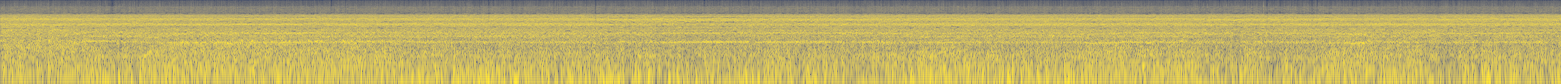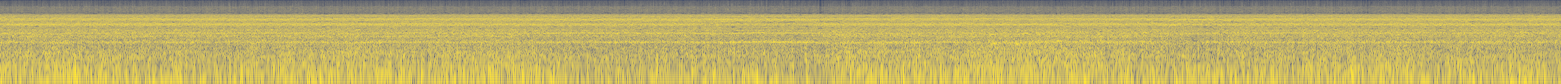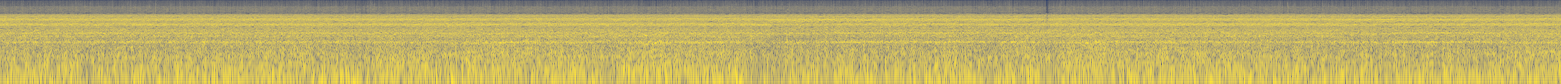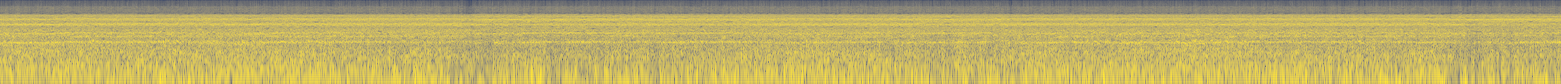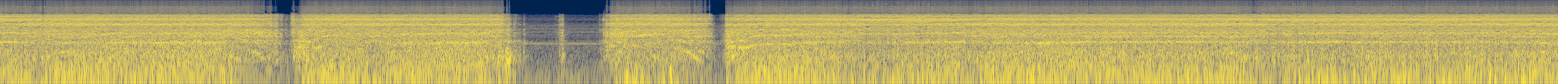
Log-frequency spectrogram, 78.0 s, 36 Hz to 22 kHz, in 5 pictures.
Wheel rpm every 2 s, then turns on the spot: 190, 220, 230, 220, 230, 230, 220, 230, 230, 230, 230, 230, 220, 230, 240, 230, 230, 230, 230, 220, 230, 230, 230, 220, 230, 230, 230, 230, 220, 220, 230, 220, 140, 150, 60, 200, 220, 230, 230.
none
